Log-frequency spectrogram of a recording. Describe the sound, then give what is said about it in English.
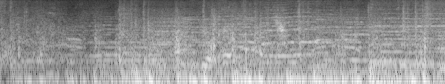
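Gunfire erupts as armed men surrounding a courtyard open fire and a handgun shoots back. Many sharp, cracking reports and impacts pile up over a loud, dense background from start to end. “Surrounding the courtyard, Cohen's men open fire. Ahmed takes a hit while Yusef pulls out a handgun and returns fire.”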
